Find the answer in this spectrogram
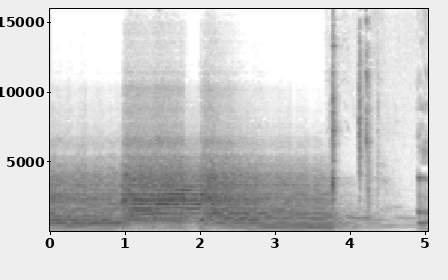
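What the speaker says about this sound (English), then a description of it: "This SP Verb reminds me of the room verb" Electric guitar played through an SP Verb room reverb pedal, sustained chords ringing with a lush, distorted wash that decays into a long tail before a brief final strum.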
